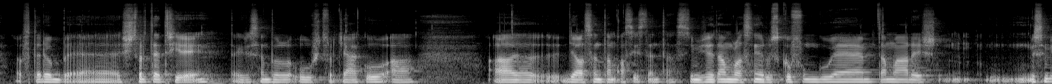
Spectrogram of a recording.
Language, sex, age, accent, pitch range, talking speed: Czech, male, 20-39, native, 110-120 Hz, 150 wpm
